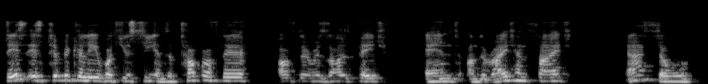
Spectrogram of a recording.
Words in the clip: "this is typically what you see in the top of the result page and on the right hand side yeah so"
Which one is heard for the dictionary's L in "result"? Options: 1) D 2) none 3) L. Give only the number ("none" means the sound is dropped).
3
